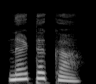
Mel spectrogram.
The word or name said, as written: ನಟಕ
